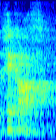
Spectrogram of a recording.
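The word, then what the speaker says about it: PICOS: I pronounce it pick off trying to trying to evoke the baseball play.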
